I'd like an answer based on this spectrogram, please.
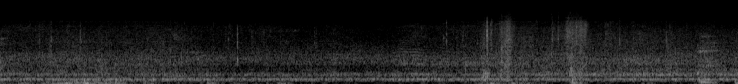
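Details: Humming of wild bees at their nest, found in honey-hunting season. A continuous low drone runs throughout, while sharp clicks and knocks from the digging work cut in near the end.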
